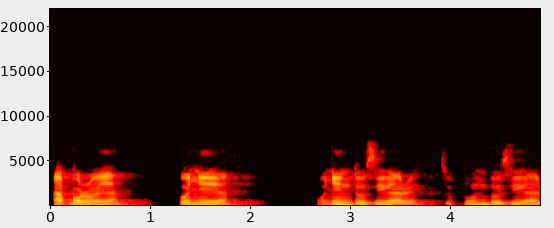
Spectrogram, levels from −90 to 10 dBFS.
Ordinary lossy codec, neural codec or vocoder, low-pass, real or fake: none; none; 7.2 kHz; real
